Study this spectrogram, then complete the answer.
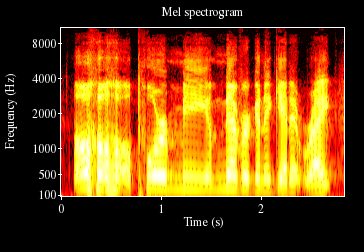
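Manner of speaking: high, loud whiny moan with a laugh; a hammed-up, laughing poor-me whine; mock self-pity. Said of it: "And you have this".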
